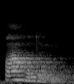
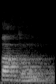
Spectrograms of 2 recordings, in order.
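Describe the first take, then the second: First: The word is said more slowly. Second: The word is said at a normal speed.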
